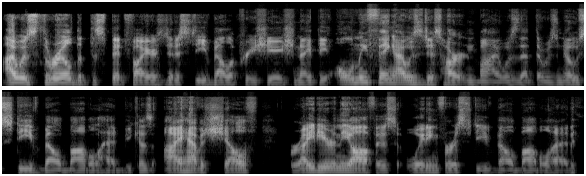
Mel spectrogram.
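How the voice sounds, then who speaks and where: Young guy sports announcer in an interview, bright punchy voice, articulate, humble, really dry sound. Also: medium pitch, animated, no echo. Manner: articulate, measured, humble, elaborate phrasing.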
